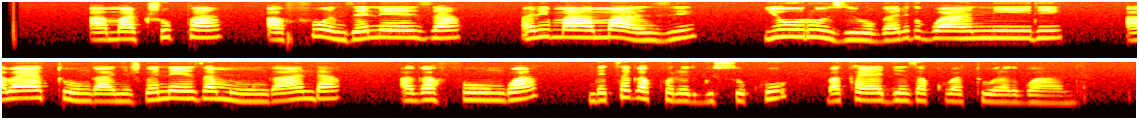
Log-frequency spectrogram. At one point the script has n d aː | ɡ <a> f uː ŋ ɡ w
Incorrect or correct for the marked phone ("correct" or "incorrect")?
correct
